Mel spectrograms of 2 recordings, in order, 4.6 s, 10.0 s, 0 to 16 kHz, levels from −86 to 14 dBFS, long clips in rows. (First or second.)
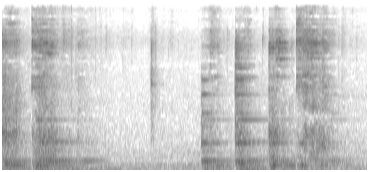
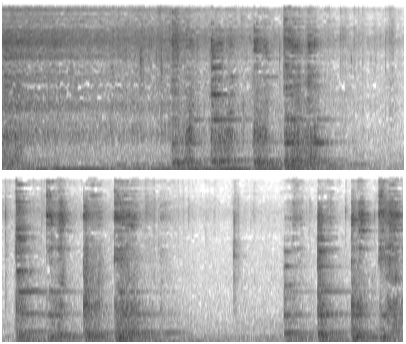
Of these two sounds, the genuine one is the first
